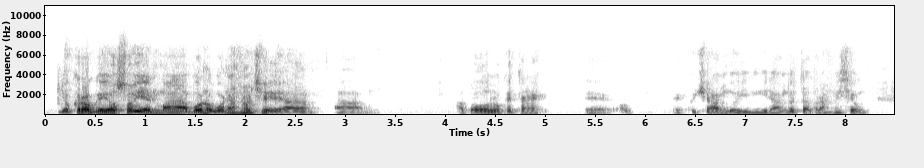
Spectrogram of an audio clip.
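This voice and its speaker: A man's medium-pitched voice at a fairly slow pace, dark and mellow in tone, with lively intonation, big swings in loudness, and long, frequent pauses. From Cuba. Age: 60s. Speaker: publisher and poet. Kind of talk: interview. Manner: halting.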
